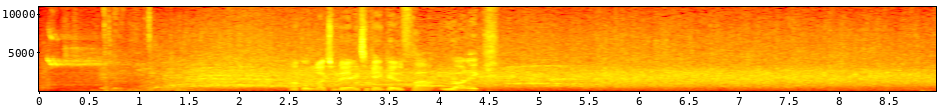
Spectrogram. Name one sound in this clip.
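A crowd applauds and cheers loudly in a large arena.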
